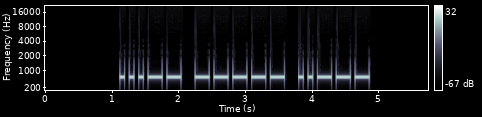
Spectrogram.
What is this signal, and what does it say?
Morse code, heard as a keyed tone, about 17 wpm, 700 Hz. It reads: 302
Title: Numbers - 3-Digit 17wpm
